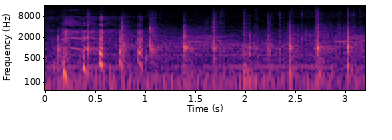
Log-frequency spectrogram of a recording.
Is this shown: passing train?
no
